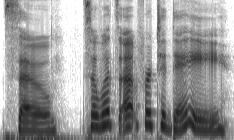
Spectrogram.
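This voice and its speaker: A woman's voice: mid-range voice, expressive, takes it slowly, no echo. A woman co-hosting a casual podcast, telling stories in a hesitant, giggly way. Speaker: podcast co-host. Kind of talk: casual chat.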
